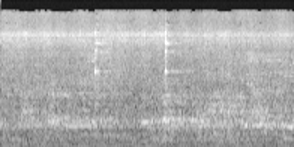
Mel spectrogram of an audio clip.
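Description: A loaded barbell clanks as it is lowered.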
